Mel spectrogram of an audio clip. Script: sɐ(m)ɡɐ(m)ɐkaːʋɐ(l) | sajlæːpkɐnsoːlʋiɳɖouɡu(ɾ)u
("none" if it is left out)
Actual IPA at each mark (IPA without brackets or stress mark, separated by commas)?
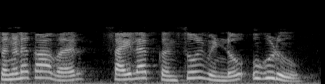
ŋ, ɳ, ɾ, ɽ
